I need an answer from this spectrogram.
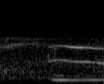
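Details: A Bengal kitten, one of two pets kept indoors, gives a short, steady, tonal meow lasting about half a second, with faint voices before it.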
